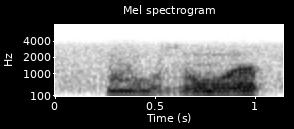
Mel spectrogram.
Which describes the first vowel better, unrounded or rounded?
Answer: rounded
